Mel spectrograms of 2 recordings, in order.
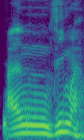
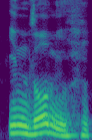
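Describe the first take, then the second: First: The word starts with an 'an' sound. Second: The word starts with an 'in' sound. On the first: The speaker calls it right. "Ini anzimah" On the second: The speaker calls it wrong. "bukan inzomi"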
